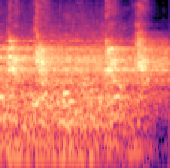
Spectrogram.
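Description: Dogs barking in a few short yelps, about four of them, over a faint steady background tone.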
